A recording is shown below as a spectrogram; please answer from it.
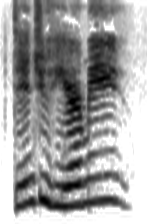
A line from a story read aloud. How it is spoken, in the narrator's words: the boy shouted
